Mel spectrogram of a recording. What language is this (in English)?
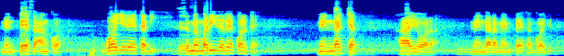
Fula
